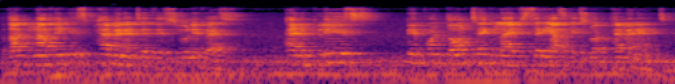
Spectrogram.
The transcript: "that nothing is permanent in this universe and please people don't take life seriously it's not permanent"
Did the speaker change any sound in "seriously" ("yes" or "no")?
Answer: yes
